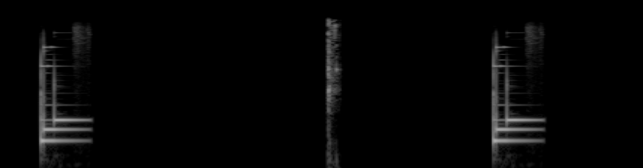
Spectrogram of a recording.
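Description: Animation sound effects: a short bright ding shortly after the start, a quick click about two seconds in, and another ding near the end, each ding marking an answer card snapping into place on the lesson slide.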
